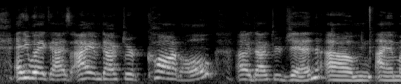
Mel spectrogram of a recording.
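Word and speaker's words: Caudle: and the final word that I hear people mispronounce it's not a health word but it's my word it's my name it's coddle and you'll never believe or maybe you will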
